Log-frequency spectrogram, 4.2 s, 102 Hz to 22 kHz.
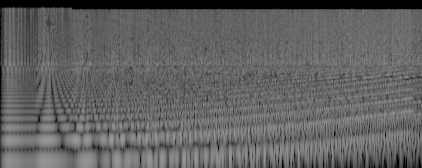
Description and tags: chargeup1-chiptone
8-bit, chippy, chiptone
